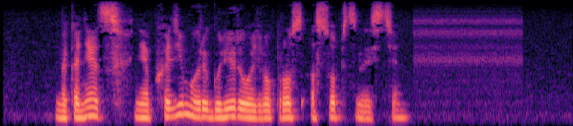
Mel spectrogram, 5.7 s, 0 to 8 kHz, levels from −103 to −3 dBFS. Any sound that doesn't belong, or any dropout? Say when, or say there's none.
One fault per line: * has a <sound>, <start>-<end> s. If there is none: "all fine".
all fine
